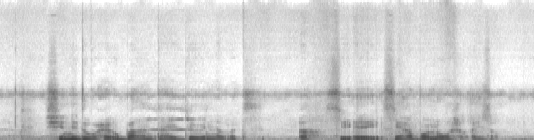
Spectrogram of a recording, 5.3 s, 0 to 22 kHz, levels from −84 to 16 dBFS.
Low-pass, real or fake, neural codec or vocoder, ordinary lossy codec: none; fake; codec, 44.1 kHz, 7.8 kbps, DAC; none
